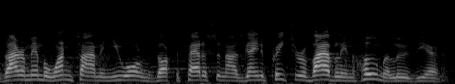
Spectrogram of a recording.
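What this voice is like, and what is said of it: Mississippi Southern accent. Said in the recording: “That's why I speak with a Mississippi accent.”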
